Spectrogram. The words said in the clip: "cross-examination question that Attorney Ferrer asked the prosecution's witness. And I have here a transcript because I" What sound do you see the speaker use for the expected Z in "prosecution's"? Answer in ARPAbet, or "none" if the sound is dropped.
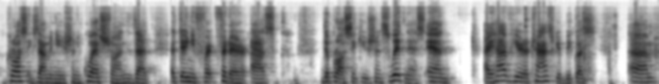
S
